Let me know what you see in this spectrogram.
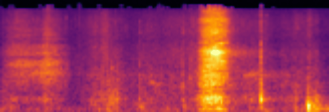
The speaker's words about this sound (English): And your um, your sniffing is excellent today. Have you got a slight cold or something?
